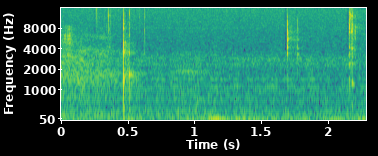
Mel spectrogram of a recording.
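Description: Near silence: room tone, with a single faint, sharp click about half a second in and a few fainter ticks near the end.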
